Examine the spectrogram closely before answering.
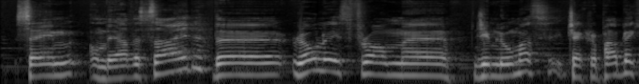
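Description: Music plays in the background while the speech unfolds very slowly. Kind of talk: tutorial walkaround. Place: workshop. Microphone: phone near.

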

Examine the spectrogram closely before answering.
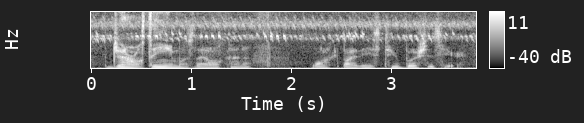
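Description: Over noticeable background noise, a man speaks with a very deep, low pitch and fairly even intonation. His pace is fairly quick, and the sound is dry with no echo. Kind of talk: casual vlog chat. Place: open country. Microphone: camera far.

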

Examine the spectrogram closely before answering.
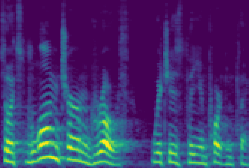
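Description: A man speaks with a dark, mellow tone at a fairly slow pace. The background is quiet. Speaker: guest lecturer. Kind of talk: lecture. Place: hall. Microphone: podium.

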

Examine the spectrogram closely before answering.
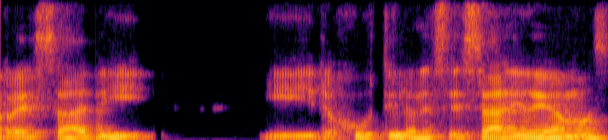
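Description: A man speaks in a normal speaking voice, fairly low in pitch, with lively intonation. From Argentina, Río Cuarto, Córdoba. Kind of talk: interview.

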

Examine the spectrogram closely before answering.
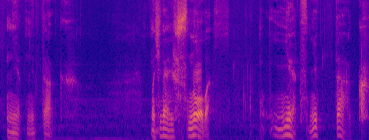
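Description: The man talks at a very slow pace. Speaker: actor. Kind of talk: poetry reading. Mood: pensive, searching, expressive. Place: home room.

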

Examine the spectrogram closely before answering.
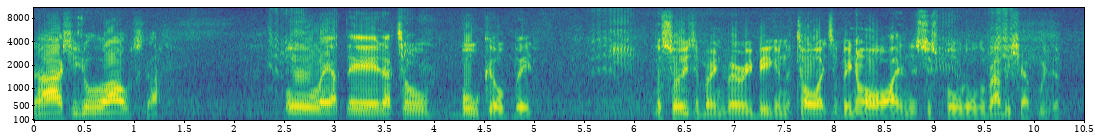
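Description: Light background noise sits behind a man speaking at a moderate pace. His pitch varies in an ordinary way, and the sound is dry with no echo. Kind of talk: interview answer. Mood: relaxed, plain-spoken. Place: beach.

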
